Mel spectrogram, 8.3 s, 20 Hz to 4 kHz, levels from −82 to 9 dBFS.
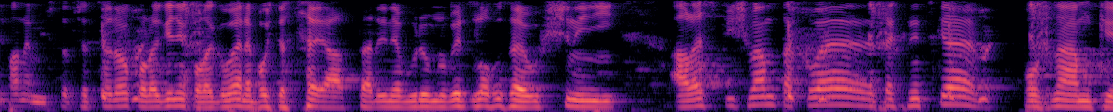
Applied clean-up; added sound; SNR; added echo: classical method log-MMSE.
